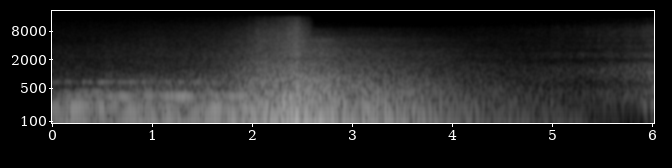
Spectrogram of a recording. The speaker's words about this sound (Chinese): 海水碰到他的脚趾头，海浪一波又一波打上来，好像在说：“来啊，来这里！”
